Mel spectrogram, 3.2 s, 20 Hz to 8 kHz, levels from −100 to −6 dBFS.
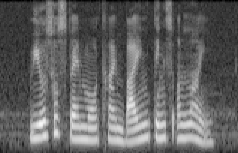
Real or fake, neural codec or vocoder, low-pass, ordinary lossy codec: real; none; none; none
